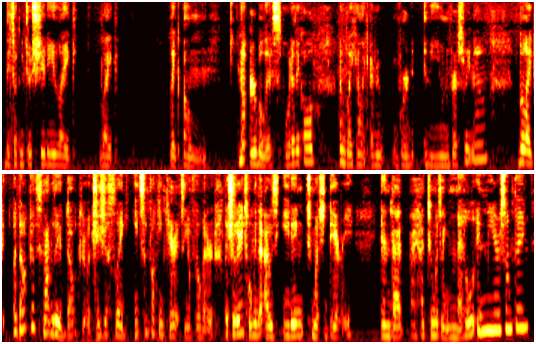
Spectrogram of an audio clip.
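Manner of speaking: ordinary talk, nothing marked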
